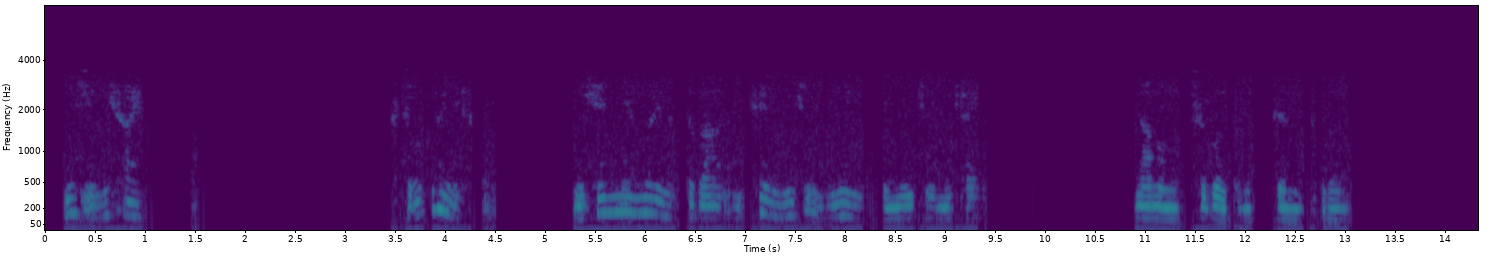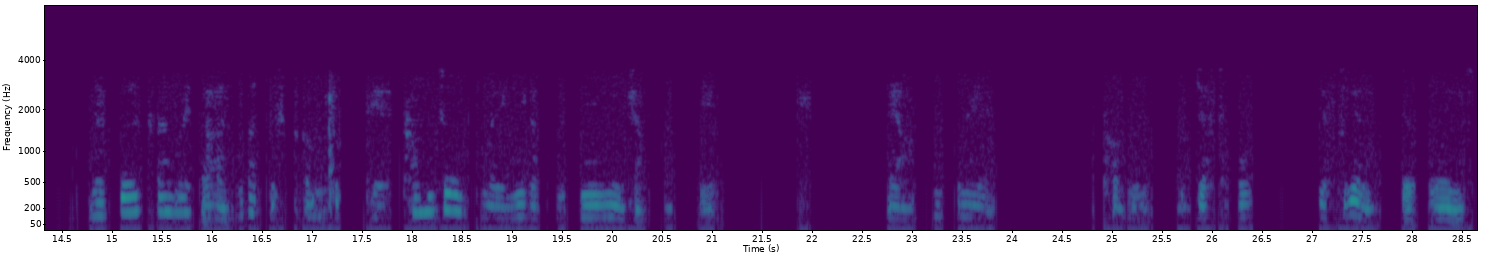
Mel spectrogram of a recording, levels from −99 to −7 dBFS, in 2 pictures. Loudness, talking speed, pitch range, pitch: -66 LUFS, 160 characters per minute, 105-150 Hz, 115 Hz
